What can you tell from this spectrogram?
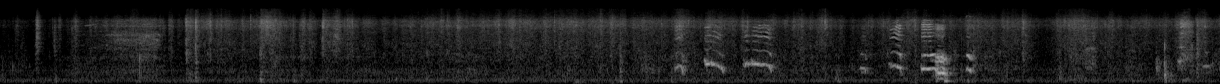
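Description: Retriever puppies, nearly six weeks old, playing and tugging at a leash: two clusters of short high yips and whines past the middle, with scuffling in wood-shaving bedding between them.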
